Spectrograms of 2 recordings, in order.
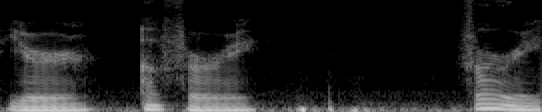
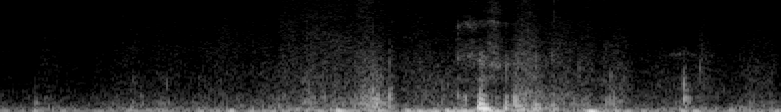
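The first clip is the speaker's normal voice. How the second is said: laughing helplessly, almost silent; breathy unvoiced laughter; 5 semitones higher, 5 dB quieter than usual. Real, not acted. Friend cracking up at the dog noises, silent laugh.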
